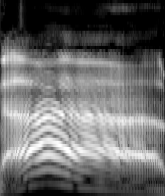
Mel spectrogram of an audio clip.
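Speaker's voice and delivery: long, high held cry of laughter; great long "Ah". A narrator's reading. Remy's laugh resounding around the canyon, long exultant "Ah". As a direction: let a big "Ah" ring out, drawn out. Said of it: "that great long".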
